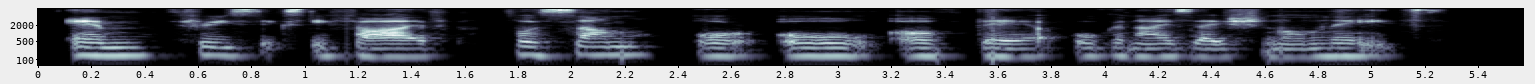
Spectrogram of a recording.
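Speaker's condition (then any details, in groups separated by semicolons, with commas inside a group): No condition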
